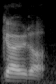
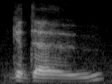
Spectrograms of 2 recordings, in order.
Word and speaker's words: Godot: kind of settled on Godot, which apparently is pronounced Godot by the devs. So I'm not going to call it Godot.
